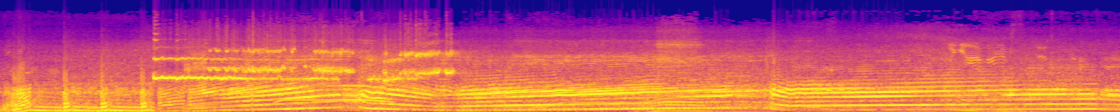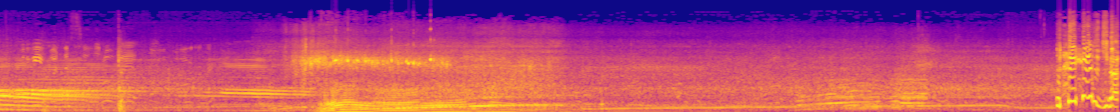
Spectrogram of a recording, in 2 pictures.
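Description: Street-racing cars accelerating hard, engines revving up and down in pitch, with tire squeal early on and again past the middle. The engine noise is loudest in the first half and falls off after about sixteen seconds.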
